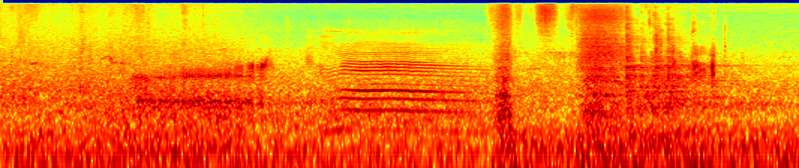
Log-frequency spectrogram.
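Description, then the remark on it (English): A pig named Maybelle calls out in its paddock at Collingwood Children's Farm with a few wavering, high-pitched squeals and snorts, over a steady outdoor background of rustling and ambient noise. “Who's the pig? Oh, the pig's name is Maybelle, according to the sign on the paddock.”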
